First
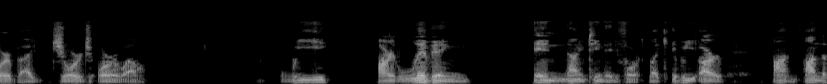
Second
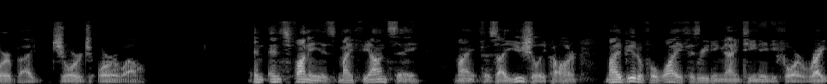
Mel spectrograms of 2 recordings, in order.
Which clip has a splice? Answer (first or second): second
